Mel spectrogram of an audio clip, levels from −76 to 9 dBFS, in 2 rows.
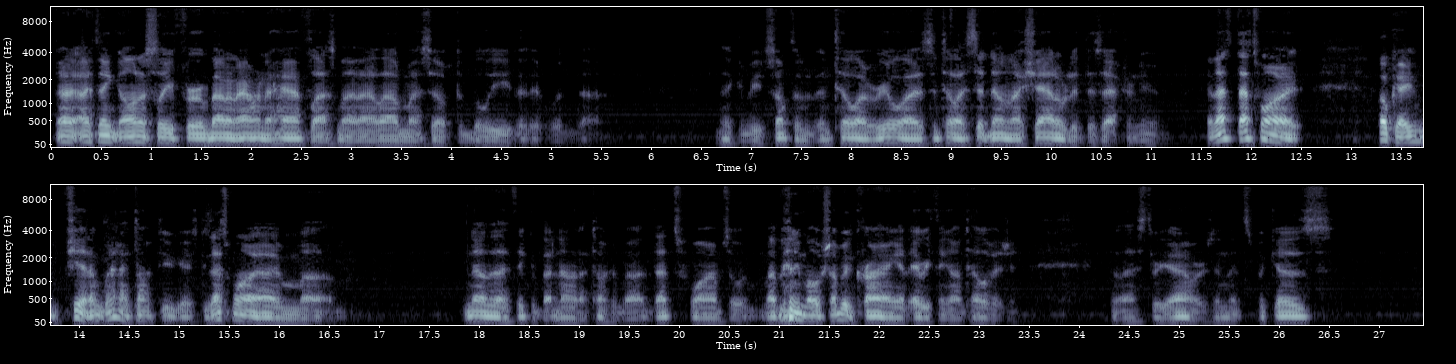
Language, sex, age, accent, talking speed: English, male, 50-69, American, 200 wpm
